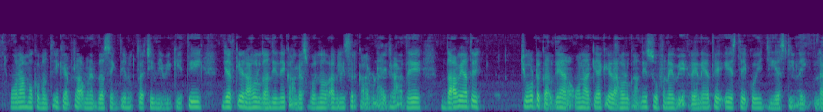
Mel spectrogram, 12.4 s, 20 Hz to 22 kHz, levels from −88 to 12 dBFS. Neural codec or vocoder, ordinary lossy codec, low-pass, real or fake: vocoder, 22.05 kHz, 80 mel bands, HiFi-GAN; MP3, 48 kbps; 7.2 kHz; fake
